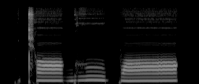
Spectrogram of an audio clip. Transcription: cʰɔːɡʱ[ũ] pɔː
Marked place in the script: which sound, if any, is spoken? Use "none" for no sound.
u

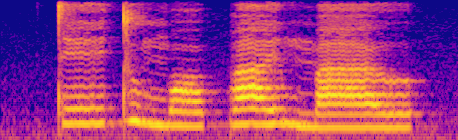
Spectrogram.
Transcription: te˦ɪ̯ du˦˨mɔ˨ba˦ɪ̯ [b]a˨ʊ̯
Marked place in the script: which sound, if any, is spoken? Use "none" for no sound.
m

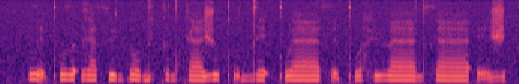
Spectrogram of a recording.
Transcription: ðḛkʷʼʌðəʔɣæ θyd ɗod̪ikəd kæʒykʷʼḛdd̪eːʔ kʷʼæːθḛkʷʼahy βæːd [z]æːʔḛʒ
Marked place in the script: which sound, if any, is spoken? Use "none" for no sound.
θ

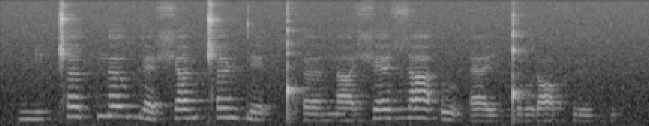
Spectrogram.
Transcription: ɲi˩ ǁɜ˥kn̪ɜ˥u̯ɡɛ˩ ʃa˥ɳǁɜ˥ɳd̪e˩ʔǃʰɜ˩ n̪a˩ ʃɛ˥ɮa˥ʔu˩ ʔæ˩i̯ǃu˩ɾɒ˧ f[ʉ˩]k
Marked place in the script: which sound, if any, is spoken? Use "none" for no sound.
ʉ˩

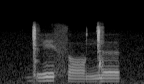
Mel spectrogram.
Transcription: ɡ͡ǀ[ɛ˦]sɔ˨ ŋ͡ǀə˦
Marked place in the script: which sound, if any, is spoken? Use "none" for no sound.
e˦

